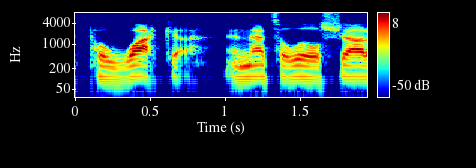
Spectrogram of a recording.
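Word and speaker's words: pałatka: Um, it's pronounced Pattka, right? There's that L with a line in it is a a Wii. So, it's Pattka.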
